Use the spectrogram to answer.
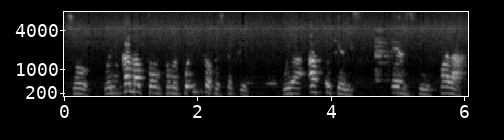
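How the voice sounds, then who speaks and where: A man on a discussion panel, speaking in a reflective, halting way. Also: sits high, lively intonation, muffled recording, slight background noise.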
